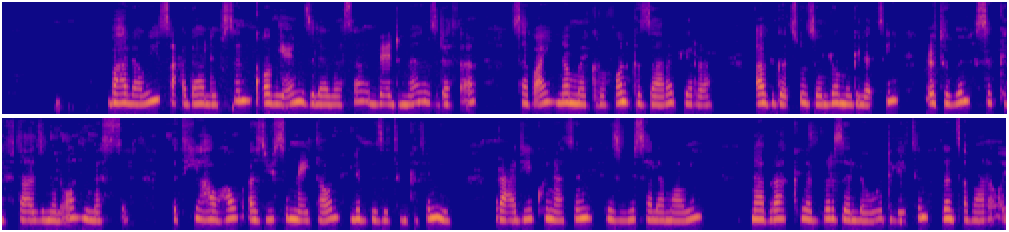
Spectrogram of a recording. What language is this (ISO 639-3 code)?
tir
